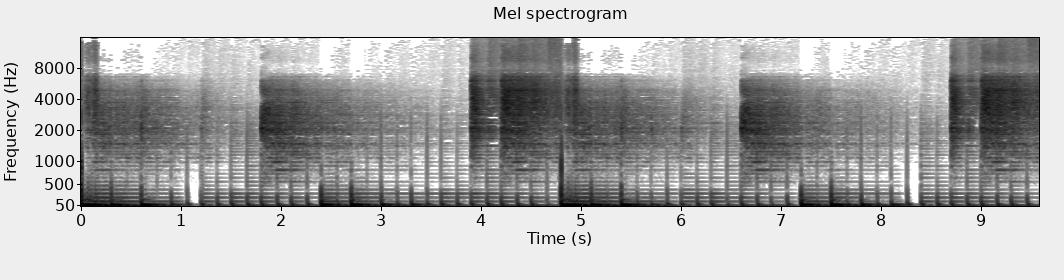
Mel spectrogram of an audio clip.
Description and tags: a custom drum beat programned long time ago, still sounds fresh, loud and quite useful in many ways.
